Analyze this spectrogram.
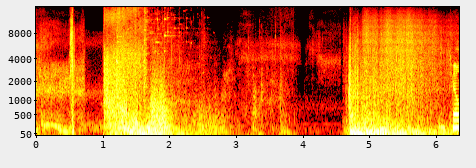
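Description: Flames burst up and crackle.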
